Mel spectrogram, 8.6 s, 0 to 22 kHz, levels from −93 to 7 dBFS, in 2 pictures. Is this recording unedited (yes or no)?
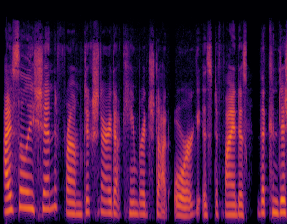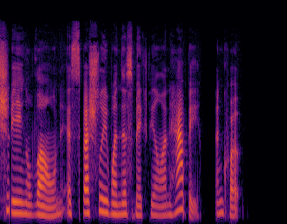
no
